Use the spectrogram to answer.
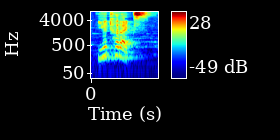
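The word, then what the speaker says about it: Euthyrox: उसका नाम क्या है यूथस यहां पे गाइस ई साइलेंट है सिर्फ यू पढ़ते हैं हम थायरॉक्स 100 के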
